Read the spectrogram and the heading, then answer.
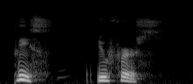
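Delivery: ordinary delivery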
